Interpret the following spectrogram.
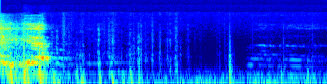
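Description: A man's voice ends with a few words through a hall PA. Then a low rumble with soft, irregular knocks and a couple of sharper clicks comes from the handheld microphone as it is held in his hand.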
